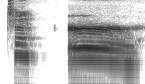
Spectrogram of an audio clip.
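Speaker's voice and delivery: isolating sounds of tree; sounds separated. Shown as a demonstration. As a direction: say the t then a long er. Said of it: "What's the second sound?".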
